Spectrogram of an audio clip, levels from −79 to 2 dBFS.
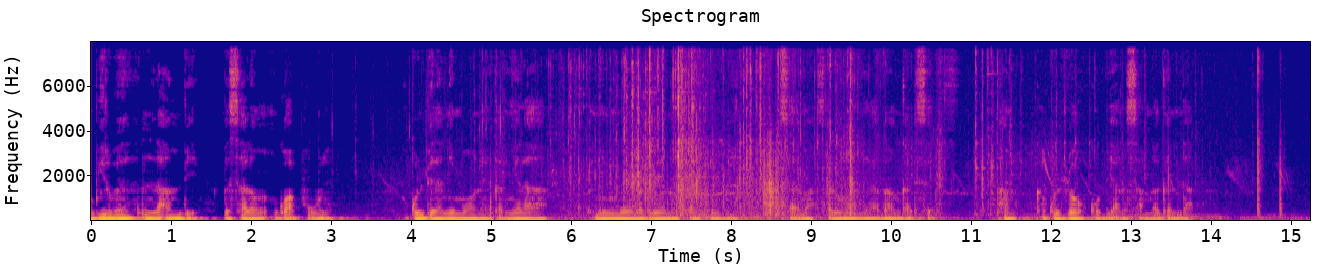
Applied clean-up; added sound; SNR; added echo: none; Bicycle; 14 dB; reverberation time 0.2 s.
